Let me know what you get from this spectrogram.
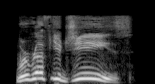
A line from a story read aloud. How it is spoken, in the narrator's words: Mahmoud yelled, unable to stay silent any longer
